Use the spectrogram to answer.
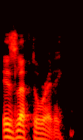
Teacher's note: the word he is shortened or removed so the sentence starts with a very short eye vowel linking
